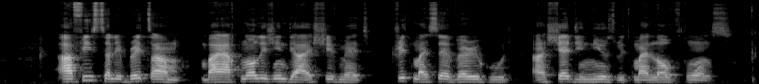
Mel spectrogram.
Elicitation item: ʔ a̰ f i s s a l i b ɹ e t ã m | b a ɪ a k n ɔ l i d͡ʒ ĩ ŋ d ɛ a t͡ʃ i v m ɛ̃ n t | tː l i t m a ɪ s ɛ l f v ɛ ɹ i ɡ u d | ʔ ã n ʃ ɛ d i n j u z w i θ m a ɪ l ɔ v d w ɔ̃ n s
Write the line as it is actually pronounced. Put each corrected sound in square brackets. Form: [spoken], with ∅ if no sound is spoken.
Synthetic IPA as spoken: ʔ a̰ f i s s [ɛ] l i b ɹ e t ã m | b a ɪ a k n ɔ l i d͡ʒ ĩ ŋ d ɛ a t͡ʃ i v m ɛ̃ n t | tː [ɹ] i t m a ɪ s ɛ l f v ɛ ɹ i ɡ u d | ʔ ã n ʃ ɛ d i n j u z w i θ m a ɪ l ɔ v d w ɔ̃ n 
